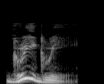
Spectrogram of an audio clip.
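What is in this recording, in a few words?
"grigri", British English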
